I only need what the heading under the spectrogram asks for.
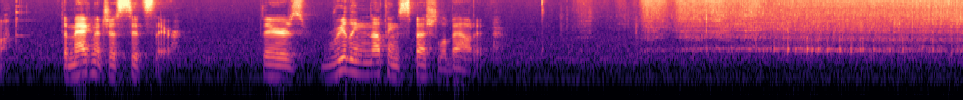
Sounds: speech

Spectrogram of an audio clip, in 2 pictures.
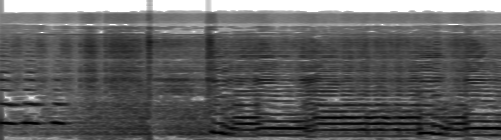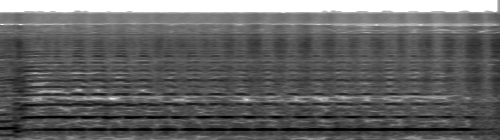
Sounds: brass instrument, saxophone

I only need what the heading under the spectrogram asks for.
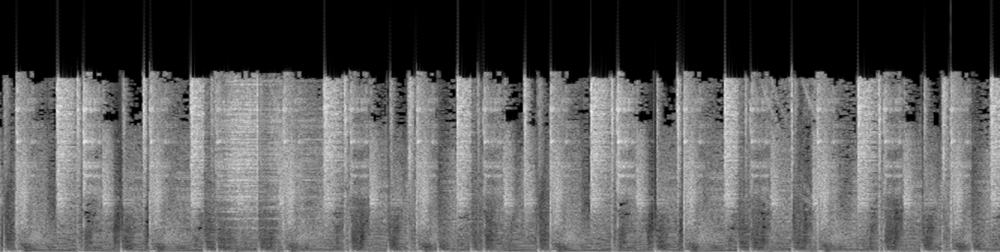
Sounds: dubstep, music

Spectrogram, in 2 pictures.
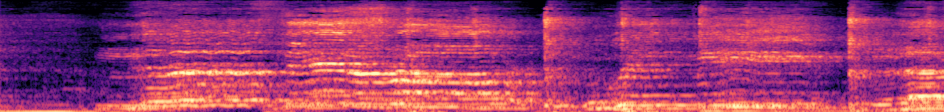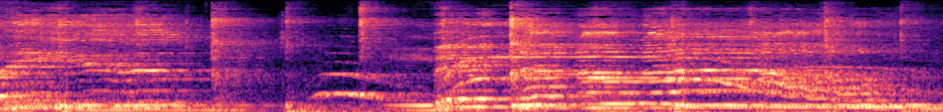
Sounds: music, male singing, choir

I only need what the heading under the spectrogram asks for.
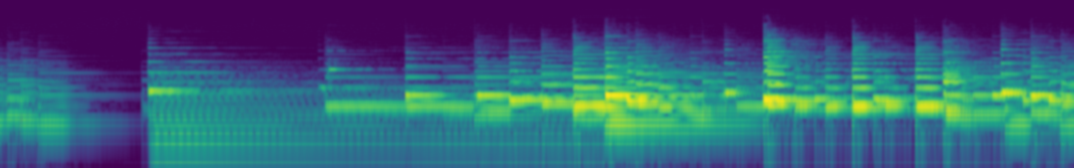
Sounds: music, tender music

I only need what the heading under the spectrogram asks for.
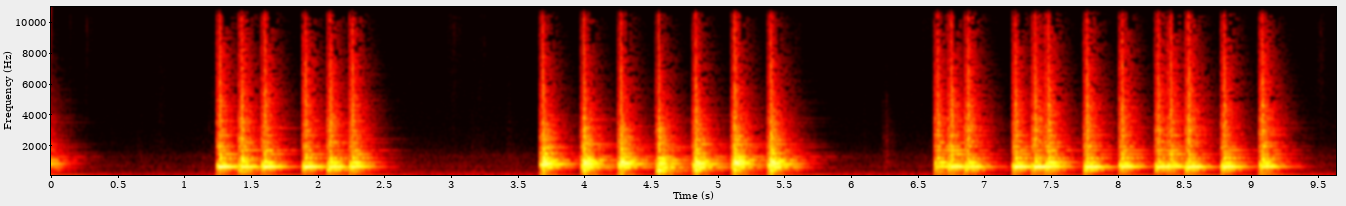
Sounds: playing djembe

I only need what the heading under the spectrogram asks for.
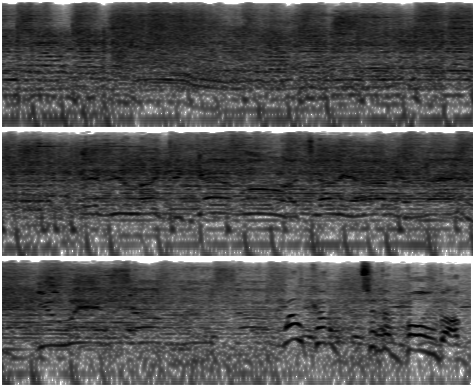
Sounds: speech, music

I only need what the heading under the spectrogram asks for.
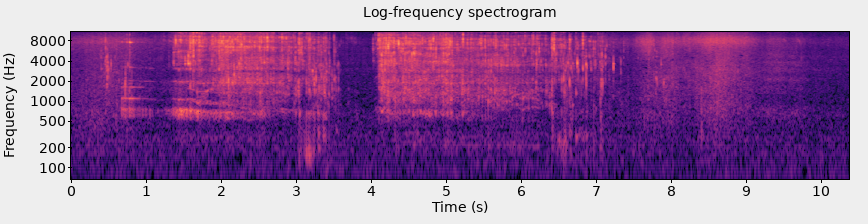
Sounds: fill (with liquid), liquid

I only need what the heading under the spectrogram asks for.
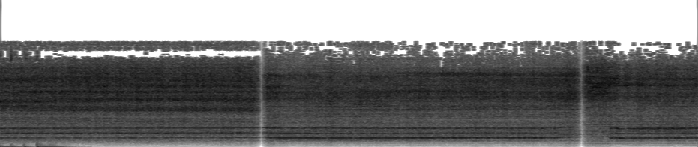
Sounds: wood

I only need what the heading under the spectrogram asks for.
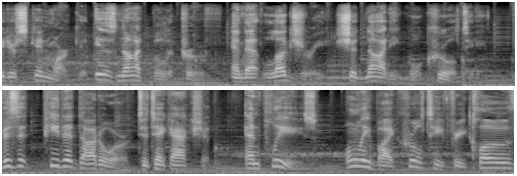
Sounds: alligators

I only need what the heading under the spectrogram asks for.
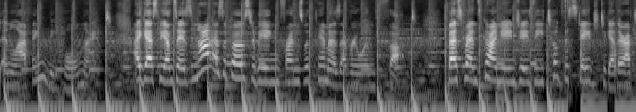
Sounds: speech, music

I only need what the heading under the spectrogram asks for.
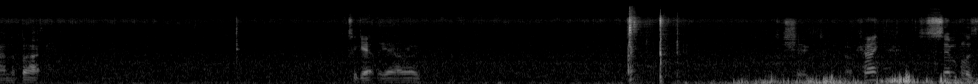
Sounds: arrow, speech

